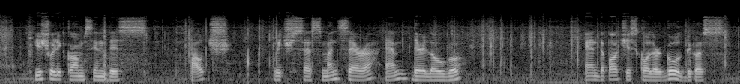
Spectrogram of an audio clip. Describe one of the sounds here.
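Foil fabric crinkles as hands handle a pouch.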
